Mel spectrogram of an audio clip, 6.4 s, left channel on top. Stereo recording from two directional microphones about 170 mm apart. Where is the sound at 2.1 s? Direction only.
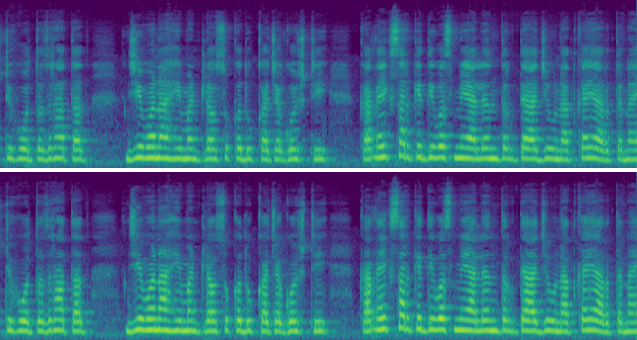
Centre (ahead or behind).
